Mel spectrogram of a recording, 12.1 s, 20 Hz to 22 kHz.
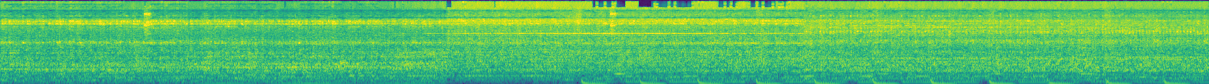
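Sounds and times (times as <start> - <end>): polishing machine grinding stone: 0.0 - 12.0
low pulsing: 1.9 - 12.0.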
